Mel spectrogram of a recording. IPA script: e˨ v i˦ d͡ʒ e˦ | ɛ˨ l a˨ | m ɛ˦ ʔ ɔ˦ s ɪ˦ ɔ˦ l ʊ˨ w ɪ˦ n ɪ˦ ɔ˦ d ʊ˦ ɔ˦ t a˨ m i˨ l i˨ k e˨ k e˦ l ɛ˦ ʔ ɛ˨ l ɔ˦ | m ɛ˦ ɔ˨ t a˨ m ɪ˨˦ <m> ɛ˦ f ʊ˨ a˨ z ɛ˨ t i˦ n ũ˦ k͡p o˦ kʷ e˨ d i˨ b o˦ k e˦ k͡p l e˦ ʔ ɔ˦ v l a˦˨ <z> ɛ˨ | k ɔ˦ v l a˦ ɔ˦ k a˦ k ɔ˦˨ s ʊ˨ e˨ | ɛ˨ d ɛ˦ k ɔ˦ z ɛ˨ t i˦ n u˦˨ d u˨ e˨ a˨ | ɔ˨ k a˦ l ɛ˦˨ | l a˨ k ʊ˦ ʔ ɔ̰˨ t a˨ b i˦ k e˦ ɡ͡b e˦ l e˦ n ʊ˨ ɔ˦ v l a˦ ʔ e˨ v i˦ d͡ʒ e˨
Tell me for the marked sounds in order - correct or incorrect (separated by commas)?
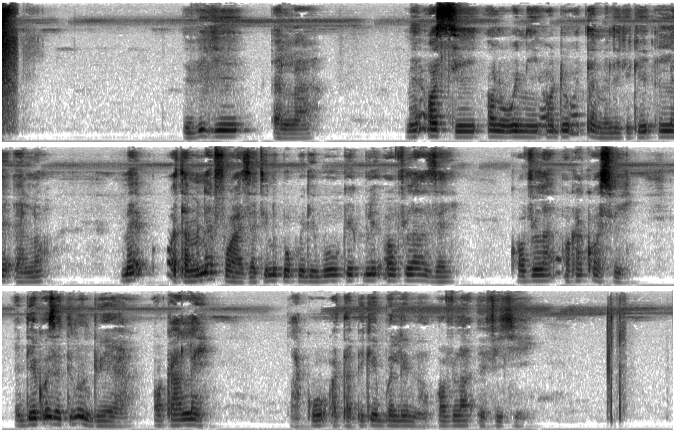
incorrect, correct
